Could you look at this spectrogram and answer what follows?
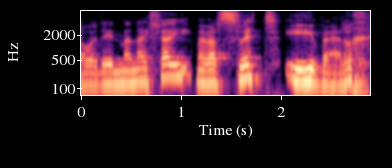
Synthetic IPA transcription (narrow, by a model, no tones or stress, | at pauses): wɛdɪnmanajɬɔɨmavɛlˠslɪtʰivɛrχ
